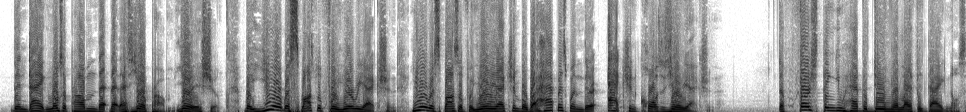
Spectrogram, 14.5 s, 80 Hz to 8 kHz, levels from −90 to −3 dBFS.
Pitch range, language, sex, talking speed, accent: 125-180 Hz, English, male, 185 wpm, American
